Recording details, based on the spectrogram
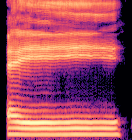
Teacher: So you can try stretching it out one of two ways. A, you can see that at the end it just becomes the e sound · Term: compound vowel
